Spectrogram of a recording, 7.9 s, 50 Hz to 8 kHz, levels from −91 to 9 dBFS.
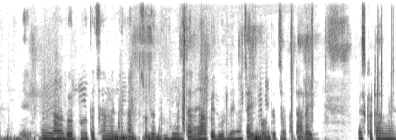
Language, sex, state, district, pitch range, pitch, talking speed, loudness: Hindi, male, Jharkhand, Jamtara, 130-150 Hz, 140 Hz, 175 wpm, -20 LUFS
